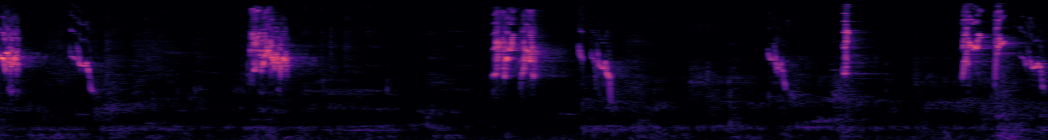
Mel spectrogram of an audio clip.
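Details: Happy budgie chirping: short bright chirps and warbled notes in scattered bursts, some sweeping downward, separated by quiet gaps, with a faint low hum underneath.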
